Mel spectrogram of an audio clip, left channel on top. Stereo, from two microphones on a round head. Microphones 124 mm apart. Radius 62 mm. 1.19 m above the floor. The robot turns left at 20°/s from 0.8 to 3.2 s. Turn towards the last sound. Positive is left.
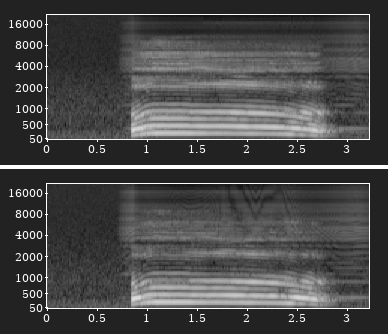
turn(degrees=50)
